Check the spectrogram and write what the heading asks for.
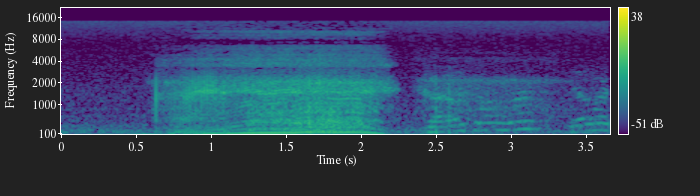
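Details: Adult woman (girlfriend) snoring in her sleep although she claims she doesn't snore: one long, low, rattling breath of about a second and a half, followed by quieter breathing.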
